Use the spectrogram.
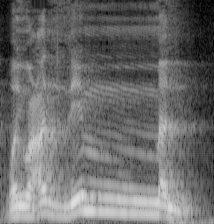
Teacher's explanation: يدغم فيها السوسي الباء في الميم بعدها · Term: إدغاما محضا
